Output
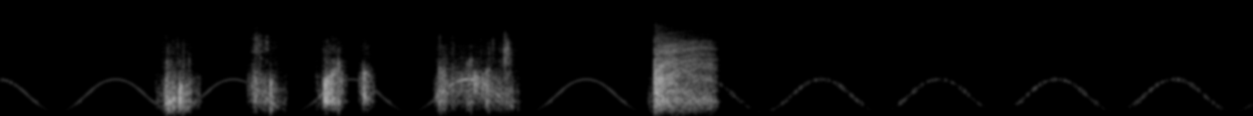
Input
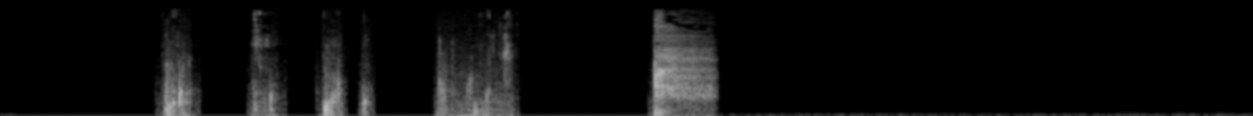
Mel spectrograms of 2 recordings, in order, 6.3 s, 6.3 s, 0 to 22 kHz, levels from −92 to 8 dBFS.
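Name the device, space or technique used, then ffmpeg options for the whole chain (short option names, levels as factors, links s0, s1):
voice changer toy: -af "aeval=exprs='val(0)*sin(2*PI*730*n/s+730*0.8/1.7*sin(2*PI*1.7*n/s))':c=same,highpass=500,equalizer=f=500:t=q:w=4:g=10,equalizer=f=840:t=q:w=4:g=7,equalizer=f=1300:t=q:w=4:g=3,equalizer=f=2000:t=q:w=4:g=-6,equalizer=f=3000:t=q:w=4:g=-7,lowpass=f=4600:w=0.5412,lowpass=f=4600:w=1.3066,volume=0.562"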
